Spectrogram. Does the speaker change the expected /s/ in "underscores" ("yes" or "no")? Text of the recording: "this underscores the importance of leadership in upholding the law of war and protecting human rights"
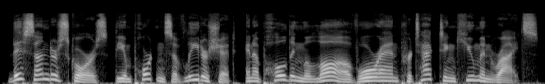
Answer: no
